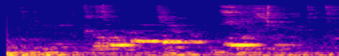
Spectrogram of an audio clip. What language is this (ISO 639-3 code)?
hye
